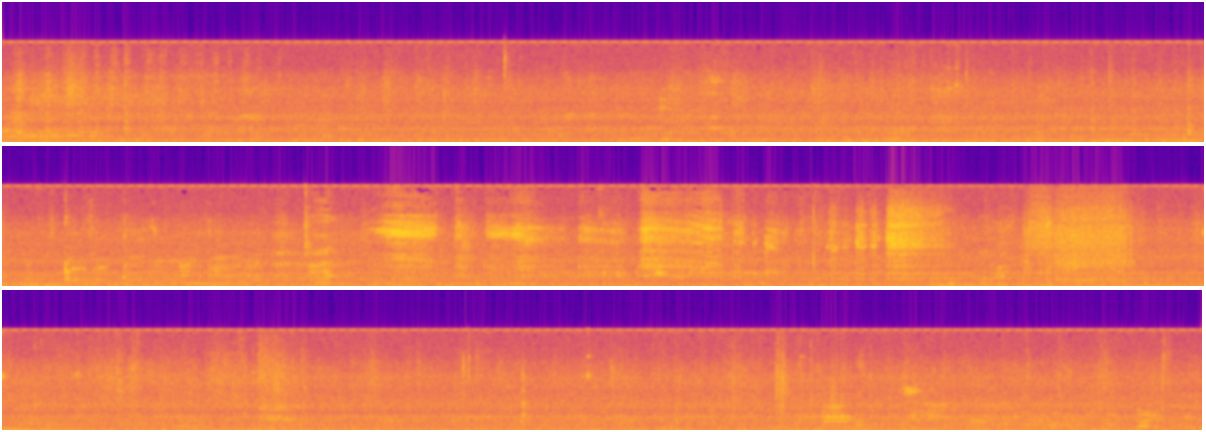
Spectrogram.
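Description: Inside a Metrolink commuter train at speed: the steady running rumble of the coach and its wheels on the rails, with a few brief hissy rattles around the middle.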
